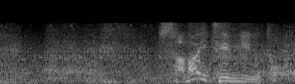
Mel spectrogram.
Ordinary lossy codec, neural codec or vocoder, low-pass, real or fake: Opus, 32 kbps; codec, 16 kHz, 1.1 kbps, Voila-Tokenizer; 7.2 kHz; fake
